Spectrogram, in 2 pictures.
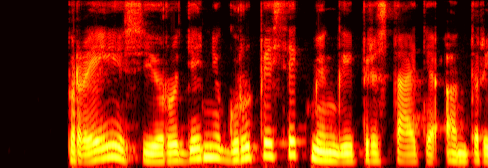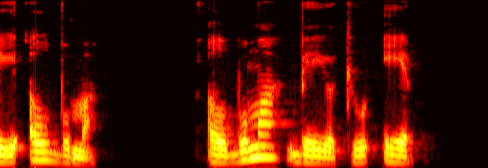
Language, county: Lithuanian, Šiauliai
